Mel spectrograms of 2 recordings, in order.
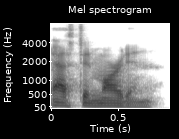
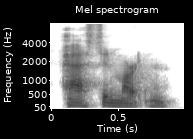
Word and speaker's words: Aston Martin: Stop the air. Mart and fall to the end. Martin. This is the most common way to pronounce it in America. Aston Martin. Not Aston Martin. Aston Martin.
